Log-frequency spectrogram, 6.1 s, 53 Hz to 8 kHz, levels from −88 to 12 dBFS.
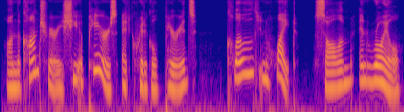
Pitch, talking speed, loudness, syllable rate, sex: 195 Hz, 140 wpm, -20 LUFS, 4.5 syllables/s, female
